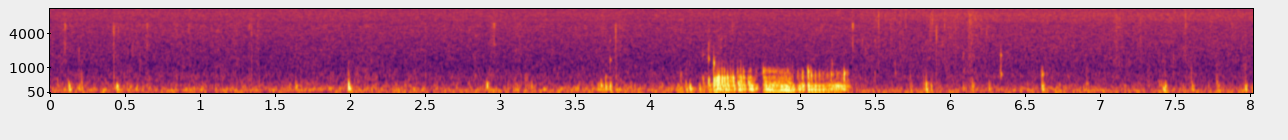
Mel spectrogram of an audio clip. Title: My stomach is noises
